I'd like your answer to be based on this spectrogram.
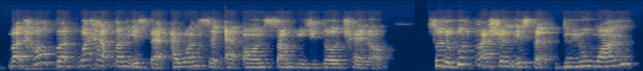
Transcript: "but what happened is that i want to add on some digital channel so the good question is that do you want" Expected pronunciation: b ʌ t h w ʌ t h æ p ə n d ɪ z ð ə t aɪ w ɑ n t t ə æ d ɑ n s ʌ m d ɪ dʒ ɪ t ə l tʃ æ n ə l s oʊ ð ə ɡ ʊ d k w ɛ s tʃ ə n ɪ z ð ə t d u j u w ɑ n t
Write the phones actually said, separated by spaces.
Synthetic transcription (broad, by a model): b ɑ t h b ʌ t h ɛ p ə n ɪ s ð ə t aɪ w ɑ n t t ə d ɑ n s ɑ m d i dʒ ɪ t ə l tʃ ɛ n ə l s oʊ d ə ɡ ʊ d k w ɛ s tʃ ə n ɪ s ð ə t d u j u w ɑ n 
